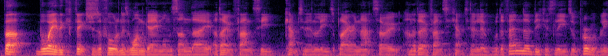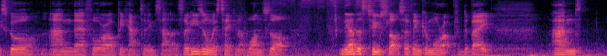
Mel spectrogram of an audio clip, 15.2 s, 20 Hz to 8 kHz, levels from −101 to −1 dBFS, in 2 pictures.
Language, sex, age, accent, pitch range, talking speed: English, male, 30-49, British, 95-115 Hz, 235 wpm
